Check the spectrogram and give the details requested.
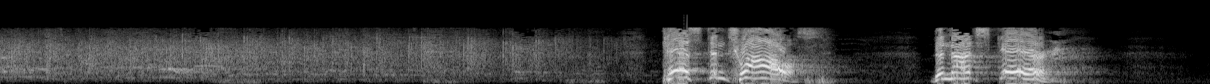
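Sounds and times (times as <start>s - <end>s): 
audience clapping: 0.0s - 6.6s
speech: 6.9s - 8.2s, 9.3s - 10.7s.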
